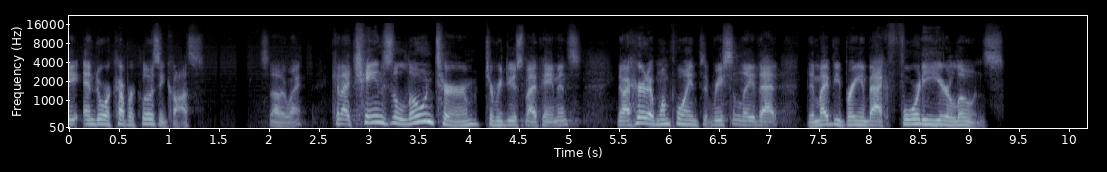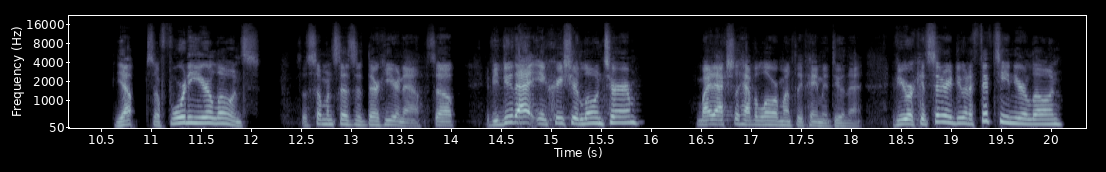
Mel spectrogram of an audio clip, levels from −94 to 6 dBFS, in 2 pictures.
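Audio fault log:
0.00–3.21 s, computer activity noise: A faint buzzy chirping of around 200 Hz sits well under the speech, roughly 45 dB down, and stops just before "the loan term to". Processor or graphics load is shifting the ground shared with the audio circuit, so the interference follows the machine's activity rather than the sound. Unlike steady mains hum at 50 or 60 Hz, it has a pulsed, scratchy texture and disappears when the activity stops.
12.85–12.88 s, corrupt frame decoded: A brief squeaky blip, peaking somewhere around -25 dBFS, lands just before "that they're here now". The timing points to a single damaged compressed frame. Flipped bits led the decoder to misread gains or codes, which placed energy at the wrong frequencies for the length of that frame. A plain digital click is a sharp, broadband tick, and a dropout is a gap of silence. This is instead a short burst that lasts about one frame.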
